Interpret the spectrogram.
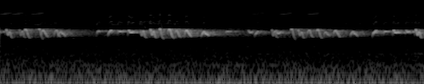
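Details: Lesser cuckoo (Cuculus poliocephalus) singing in the Shinetsu countryside, Japan, in early June: loud, quick bursts of sharp, emphatic notes in short repeated phrases, with fainter high chirps from other birds behind.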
